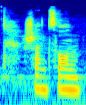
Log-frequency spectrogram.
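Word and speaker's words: Chanson: английские манеры и даже есть одно слово которое заканчивается на н пишется но на слух читается шасол шансон его даже такое слово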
